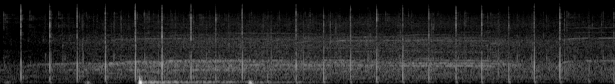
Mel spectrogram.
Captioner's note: audience applauding and cheering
